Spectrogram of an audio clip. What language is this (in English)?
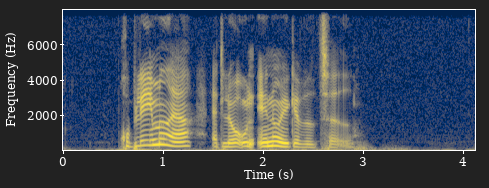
Danish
